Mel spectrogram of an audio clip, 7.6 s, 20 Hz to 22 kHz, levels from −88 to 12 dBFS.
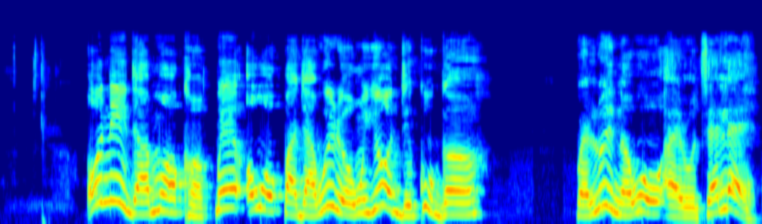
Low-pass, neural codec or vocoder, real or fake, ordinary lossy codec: none; none; real; none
